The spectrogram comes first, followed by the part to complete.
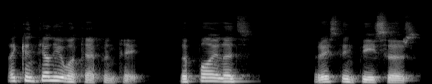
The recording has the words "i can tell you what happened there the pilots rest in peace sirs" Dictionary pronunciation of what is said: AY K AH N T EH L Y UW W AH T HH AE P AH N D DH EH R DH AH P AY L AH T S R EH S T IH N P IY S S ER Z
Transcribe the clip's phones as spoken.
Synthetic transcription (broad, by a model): AY K AH N T EH L Y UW W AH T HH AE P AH N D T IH DH AH P AY L AH T S R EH S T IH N P IY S S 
